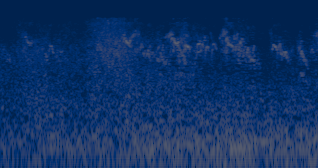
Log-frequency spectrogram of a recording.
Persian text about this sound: صدای گنجیشگاه و خنده مرغای دریایی و وزوز حشره ها سکوت و سنگین تر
